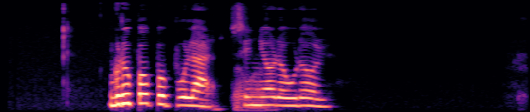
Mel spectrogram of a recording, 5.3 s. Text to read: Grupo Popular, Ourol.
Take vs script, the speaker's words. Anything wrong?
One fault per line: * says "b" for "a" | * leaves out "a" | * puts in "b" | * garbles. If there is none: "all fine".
* puts in "señor"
